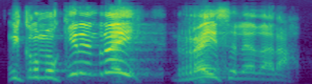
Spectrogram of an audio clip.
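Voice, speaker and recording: Gravelly, impassioned preacher. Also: sits high, sing-song, normal speed, pushed and bright, no room sound. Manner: impassioned, acts out biblical dialogue; questions the congregation directly. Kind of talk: sermon. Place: church service, streamed live.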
